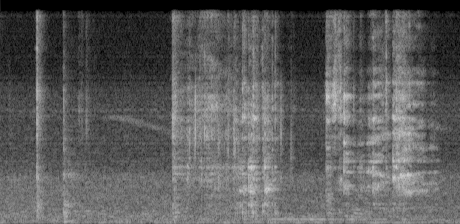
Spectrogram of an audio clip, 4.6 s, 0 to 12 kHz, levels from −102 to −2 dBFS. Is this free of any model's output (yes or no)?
no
